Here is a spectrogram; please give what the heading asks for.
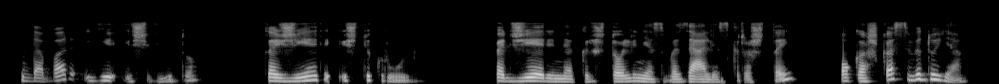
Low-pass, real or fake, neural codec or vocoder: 7.2 kHz; real; none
